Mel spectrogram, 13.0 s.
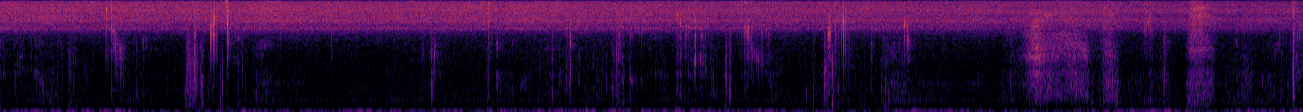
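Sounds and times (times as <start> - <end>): mouth clicks and smacks: 0.0 - 2.5
chewing cake: 0.0 - 3.4, 4.2 - 9.4, 10.0 - 13.0
steady hiss: 0.0 - 13.0.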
